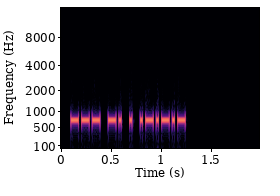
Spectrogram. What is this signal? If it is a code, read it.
Morse code, heard as a keyed tone, about 46 wpm, 700 Hz. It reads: ONE.
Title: Sentences from Top 1000 Words - Review Part 5 - 45wpm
